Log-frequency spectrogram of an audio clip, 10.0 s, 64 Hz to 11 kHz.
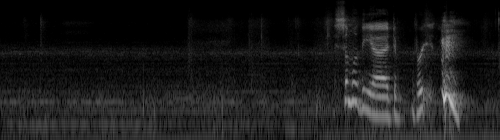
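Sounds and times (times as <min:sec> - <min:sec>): machine humming: 0:00.0 - 0:10.0.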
